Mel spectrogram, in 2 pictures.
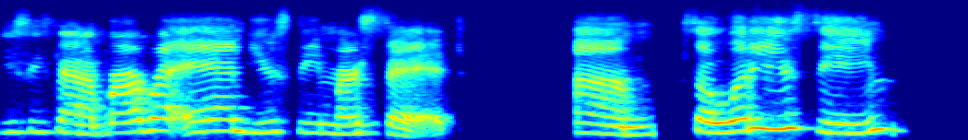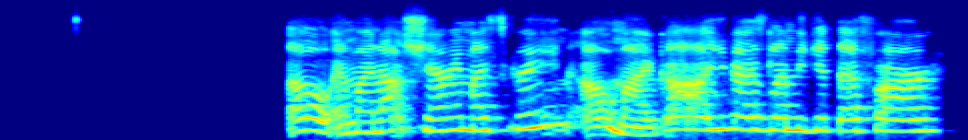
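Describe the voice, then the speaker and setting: A woman's voice: high voice, takes it slowly, fairly bright tone, muffled recording. A woman admissions representative giving an online information session over a video call, chatty and encouraging, with many ums and okays.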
